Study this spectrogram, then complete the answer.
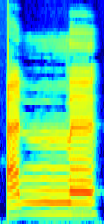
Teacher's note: Makhraj nunnya turun, sedangkan huruf berikutnya setelah nun sukunnya nggak langsung kita lafalkan. Akhirnya ada jeda di sana, turun lidahnya, ada bunyi ne ketika turun lidah dari huruf nunnya.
